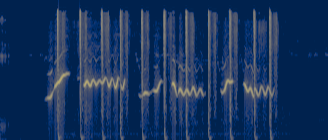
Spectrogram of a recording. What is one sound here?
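A small bird chirps in quick trills.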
